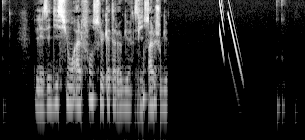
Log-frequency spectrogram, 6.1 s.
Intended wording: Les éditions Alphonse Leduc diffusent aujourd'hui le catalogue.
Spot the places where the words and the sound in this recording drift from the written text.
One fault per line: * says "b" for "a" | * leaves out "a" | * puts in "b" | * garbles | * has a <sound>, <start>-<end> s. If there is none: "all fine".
* leaves out "Leduc diffusent aujourd'hui"
* garbles
* has a chirp, 4.4-4.9 s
